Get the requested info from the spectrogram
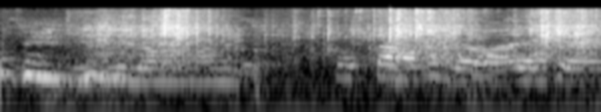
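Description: Young women talking in short, casual remarks, with a bright, sharp high edge to some sounds.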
